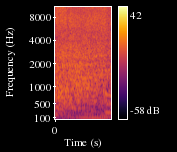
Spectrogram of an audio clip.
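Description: A Lamborghini GT1 Murcielago race car engine roars in a short, loud, sustained rev burst heard close up.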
